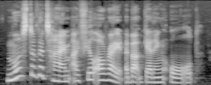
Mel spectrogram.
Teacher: we have most at the beginning and old at the end so we have that long o sound which is a very plaintive kind of sound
